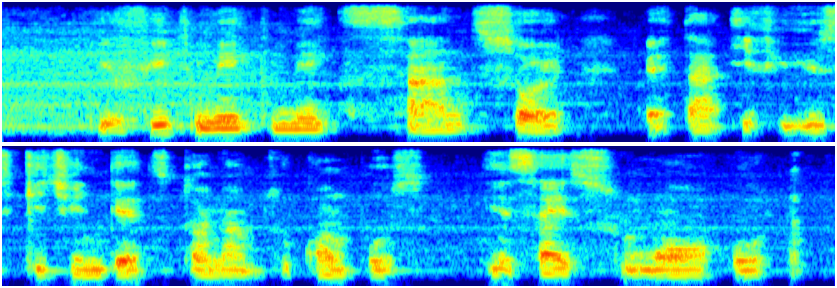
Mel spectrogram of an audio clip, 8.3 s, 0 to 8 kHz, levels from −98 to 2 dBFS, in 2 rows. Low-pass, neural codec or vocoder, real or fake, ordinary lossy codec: 7.2 kHz; vocoder, 44.1 kHz, 128 mel bands, Pupu-Vocoder; fake; none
